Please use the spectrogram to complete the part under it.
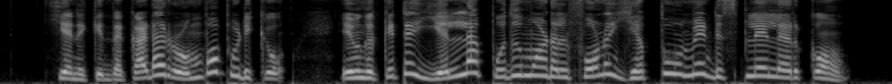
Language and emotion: Tamil, happy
